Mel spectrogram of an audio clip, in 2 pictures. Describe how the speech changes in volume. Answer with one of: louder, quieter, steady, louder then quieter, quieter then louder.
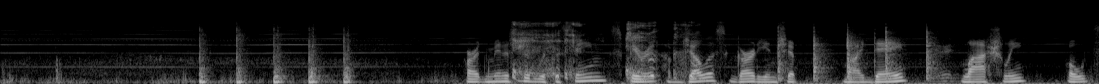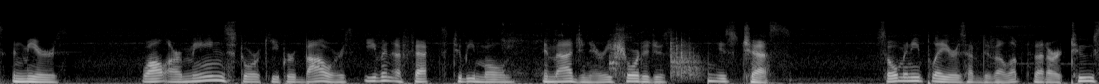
steady.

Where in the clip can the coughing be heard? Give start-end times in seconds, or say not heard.
5.1-7.1, 16.0-17.5.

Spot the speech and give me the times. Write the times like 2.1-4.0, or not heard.
4.7-21.9.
